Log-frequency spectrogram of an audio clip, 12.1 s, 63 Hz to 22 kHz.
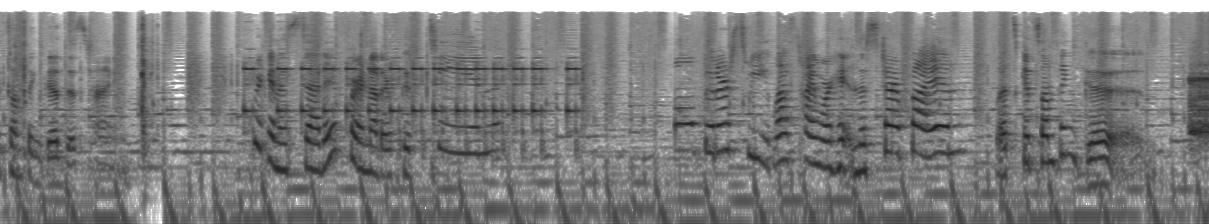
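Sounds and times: background music with steady beat: 0.0s - 12.0s
rapid short timer beeps: 2.5s - 5.9s.

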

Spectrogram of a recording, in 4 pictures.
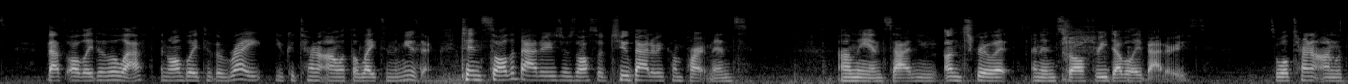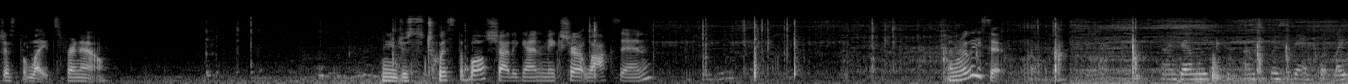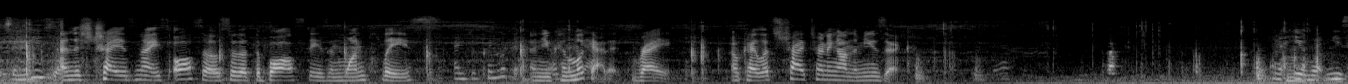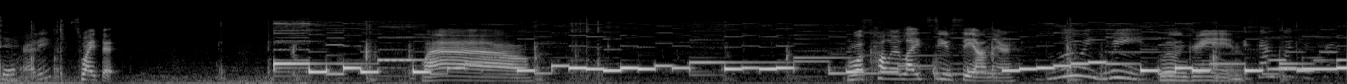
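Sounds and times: electronic toy tune: 43.2s - 53.9s.

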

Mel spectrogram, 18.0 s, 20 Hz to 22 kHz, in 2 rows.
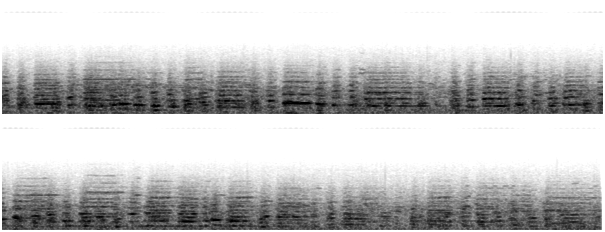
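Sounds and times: marching band playing: 0.0s - 18.0s.

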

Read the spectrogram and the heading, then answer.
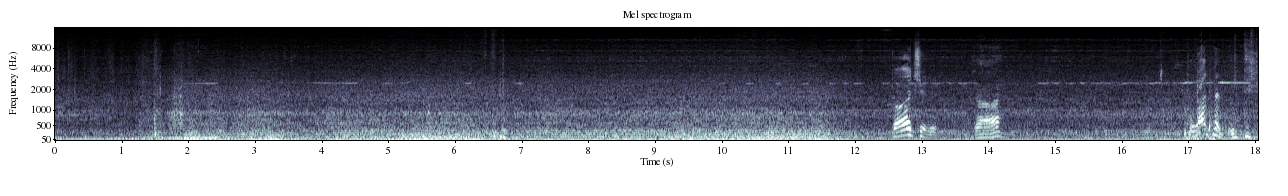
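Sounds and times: engine and road rumble: 0.0s - 18.0s.

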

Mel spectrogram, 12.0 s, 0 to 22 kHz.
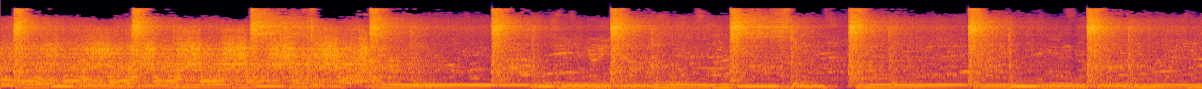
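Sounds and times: cymbal crash: 0.0s - 5.3s
live rock band playing: 0.0s - 12.0s.

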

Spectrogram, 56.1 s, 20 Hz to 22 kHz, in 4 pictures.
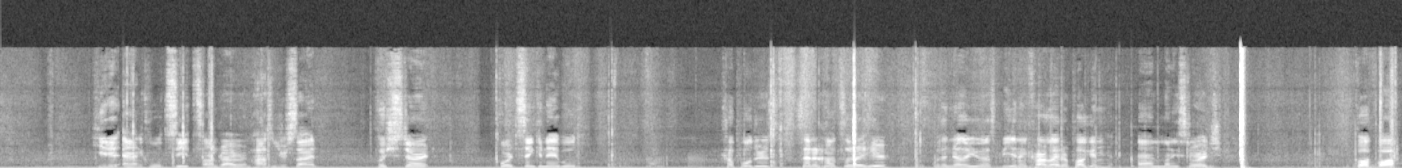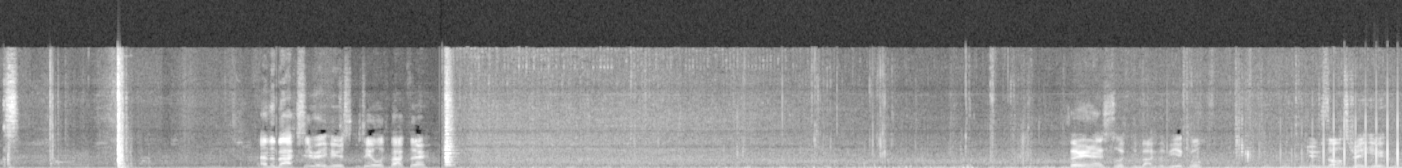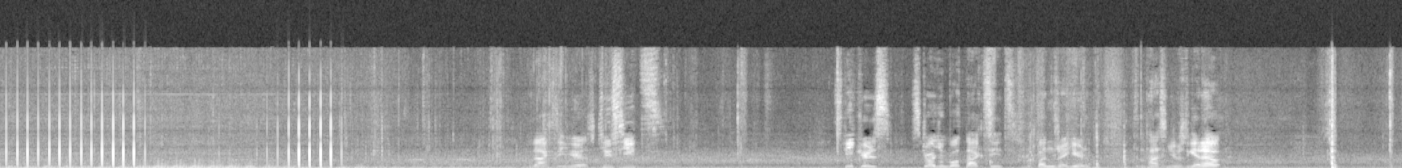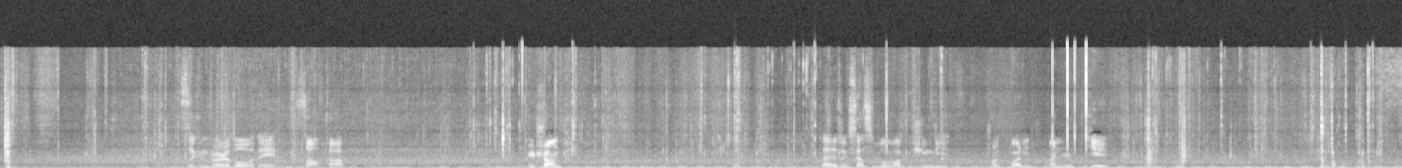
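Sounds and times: car engine idling: 0.0s - 56.0s
rapid sharp ticks: 26.4s - 32.0s.

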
